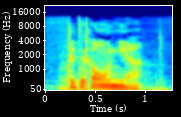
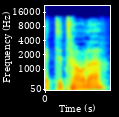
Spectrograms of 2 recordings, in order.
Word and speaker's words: Teutonia: What did I say? Totona? – Yeah, you kind of used Totonia. Yeah. It was pretty damn close. – You were close. – For the record, that's spelled T-E-U-T-O-N-I-A.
